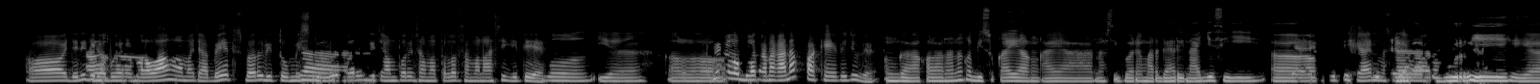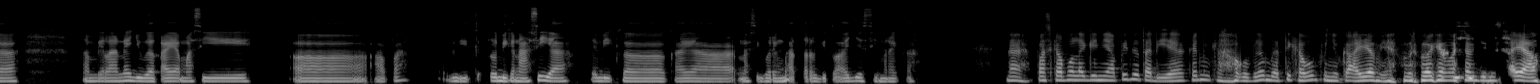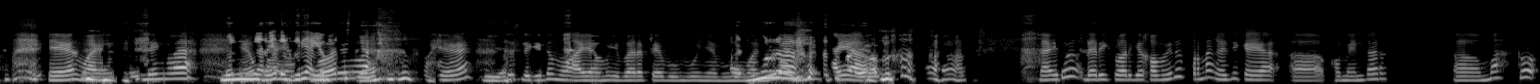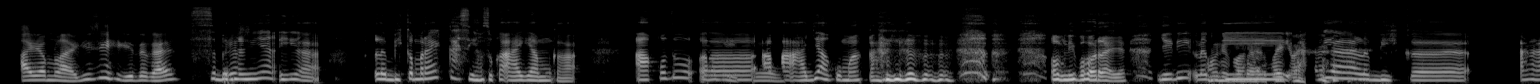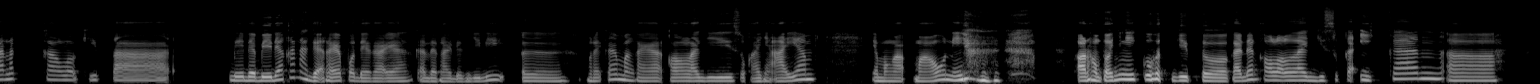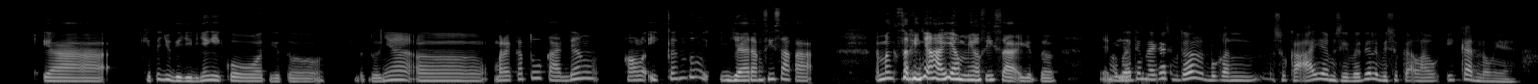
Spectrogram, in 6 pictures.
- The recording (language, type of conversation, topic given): Indonesian, podcast, Bagaimana kamu menyulap sisa makanan menjadi lauk baru?
- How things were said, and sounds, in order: "Betul" said as "bul"; unintelligible speech; other background noise; in English: "butter"; laughing while speaking: "kamu"; chuckle; laughing while speaking: "berbagai macam jenis ayam"; chuckle; chuckle; laughing while speaking: "Madura"; chuckle; laugh; laugh; laughing while speaking: "Omnivora, ya"; laughing while speaking: "Omnivora, baiklah"; chuckle; chuckle; laughing while speaking: "seringnya ayam"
